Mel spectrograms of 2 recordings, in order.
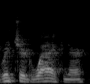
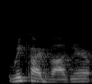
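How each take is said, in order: First: Wagner is said the American way, with a W sound. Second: Wagner is said the German way, with a V sound.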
